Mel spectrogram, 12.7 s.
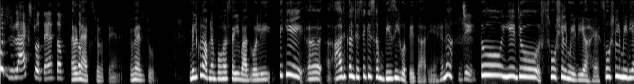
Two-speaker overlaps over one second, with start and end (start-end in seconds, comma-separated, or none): none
